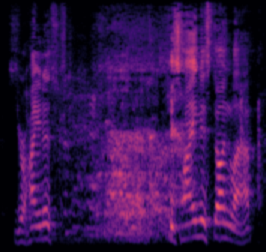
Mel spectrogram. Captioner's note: laughter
